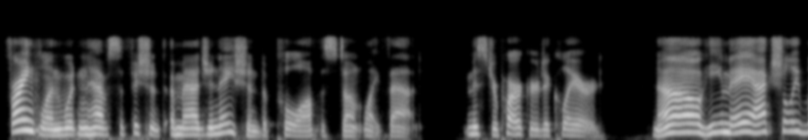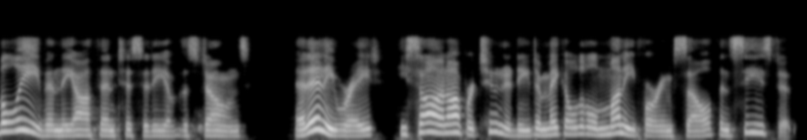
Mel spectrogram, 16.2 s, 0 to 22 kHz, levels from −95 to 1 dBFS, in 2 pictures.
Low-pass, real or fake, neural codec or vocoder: 7.2 kHz; fake; codec, 24 kHz, 1.2 kbps, DualCodec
